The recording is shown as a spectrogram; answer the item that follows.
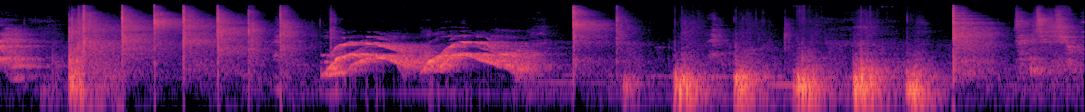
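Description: A run of sharp taps, then evenly spaced taps with low thuds about twice a second, with a rising-and-falling pitched sound, like a voice, in the middle.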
